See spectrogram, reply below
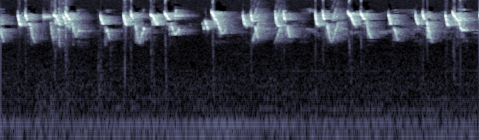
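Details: Pair of saffron finches, known locally as canário da terra, singing rapid bursts of high, sharp chirps and slurred whistled notes in quick clusters, nearly continuous over the whole stretch, over a faint low steady hum.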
